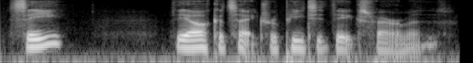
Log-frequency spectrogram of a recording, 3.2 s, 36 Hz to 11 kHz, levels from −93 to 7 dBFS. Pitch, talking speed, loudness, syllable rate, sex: 150 Hz, 115 wpm, -18 LUFS, 6.1 syllables/s, male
